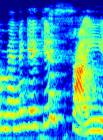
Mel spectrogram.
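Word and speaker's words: psi: तो मैंने क्या किया, साई है, साई मतलब इसमें बस साई साई सी सी जैसा प्रोनाउंसिएशन आ रहा है, तो इसको मैंने सी सी ही याद कर लिया।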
